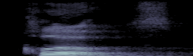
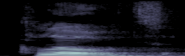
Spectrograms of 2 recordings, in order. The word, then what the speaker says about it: clothes: word is not cloths when we say clothes the th in the middle can often be silent close but it's not wrong if you say these letters with a the sound clothes that's also correct in some words people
